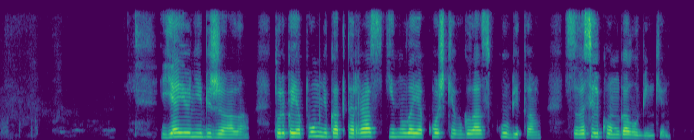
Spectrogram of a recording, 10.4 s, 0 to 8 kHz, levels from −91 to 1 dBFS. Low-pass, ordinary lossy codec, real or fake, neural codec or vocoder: 7.2 kHz; none; fake; codec, 16 kHz in and 24 kHz out, 2.2 kbps, FireRedTTS-2 codec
